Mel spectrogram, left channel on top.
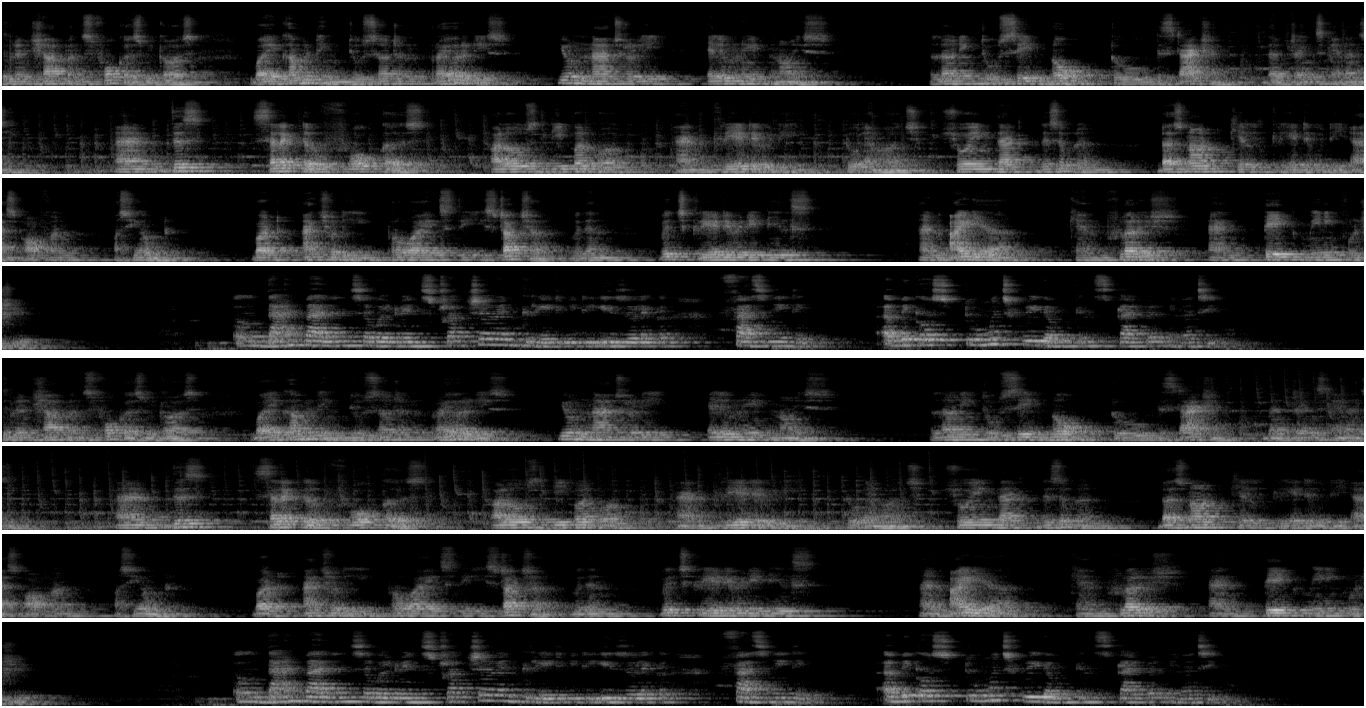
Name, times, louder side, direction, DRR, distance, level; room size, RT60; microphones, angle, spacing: voice 1, 0.0-5.1 5.6-6.6 7.0-8.3 9.3-12.3 12.6-13.8 14.7-15.6 16.1-17.8 18.5-19.9 20.3-21.6 22.1-24.7 25.2-28.0 28.4-28.9 29.7-33.4 33.8-35.3 36.4-37.4 37.9-39.0 39.3-39.6 39.9-41.1, equal, 85° left, 0 dB, 0.8 m, -30 dB
sound 1, 11.9-24.2, equal, 90° right, 1.0 m, -46 dB
voice 2, 43.2-49.0 49.6-53.2, equal, 10° left, -5 dB, 0.7 m, -31 dB
3.4 x 3.4 x 2.6 m, 0.96 s
head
